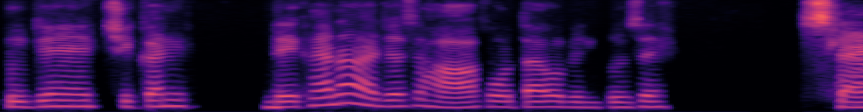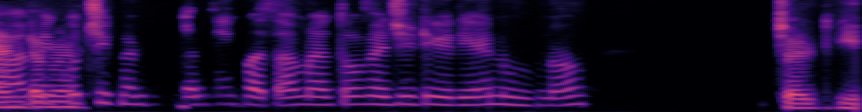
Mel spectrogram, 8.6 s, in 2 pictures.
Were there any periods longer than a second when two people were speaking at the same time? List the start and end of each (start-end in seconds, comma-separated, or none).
none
